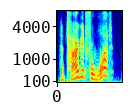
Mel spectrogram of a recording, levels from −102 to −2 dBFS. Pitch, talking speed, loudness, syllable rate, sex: 215 Hz, 185 wpm, -19 LUFS, 4.8 syllables/s, female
